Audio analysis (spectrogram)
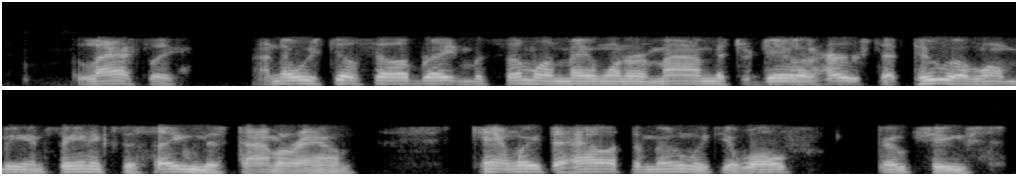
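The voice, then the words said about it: Thick regional accent. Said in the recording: “that's a thick accent”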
